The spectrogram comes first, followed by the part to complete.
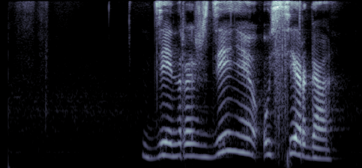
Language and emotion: Russian, positive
